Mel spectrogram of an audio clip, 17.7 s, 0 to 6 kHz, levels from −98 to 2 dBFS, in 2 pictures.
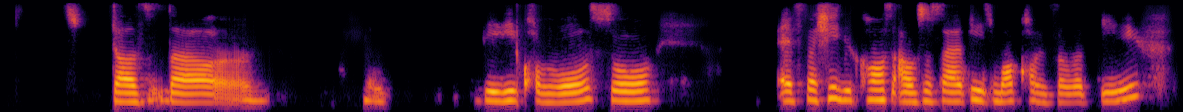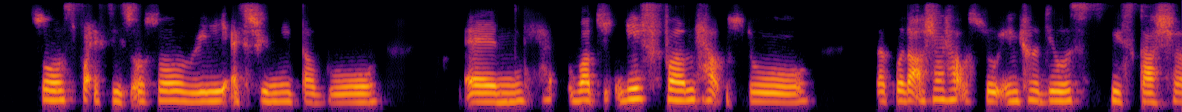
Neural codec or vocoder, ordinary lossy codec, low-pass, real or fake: codec, 16 kHz, 2 kbps, X-Codec, HuBERT features, trained on general audio; none; 5.4 kHz; fake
